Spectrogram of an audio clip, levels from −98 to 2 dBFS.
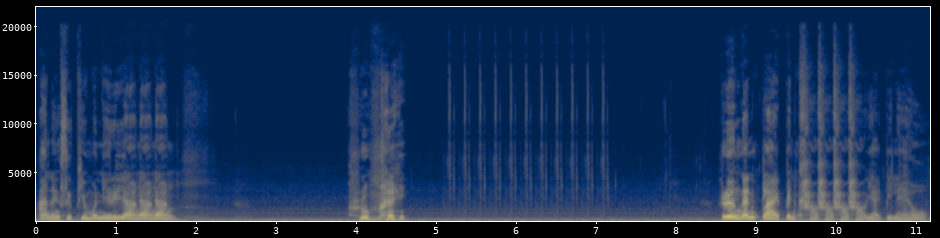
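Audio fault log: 1.30–1.68 s, 3.38–3.76 s, 5.23–7.15 s, 9.78–10.35 s: repeated frames. A 192 ms block replays identically two, two, ten and three extra times, stretching the audio rather than leaving gaps.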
